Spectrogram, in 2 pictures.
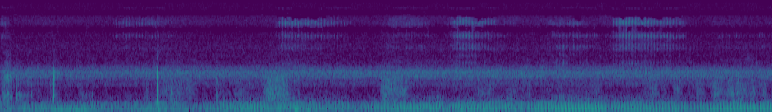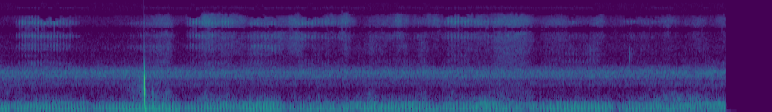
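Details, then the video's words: Contented tuxedo cat being cuddled by its owner, giving a continuous deep, low rumbling purr that holds steady throughout, with occasional soft rustles and a few faint clicks over a constant background hum. "Happy cat purrs while daddy cuddles it. パパに抱っこされて、嬉しみのゴロゴロ音。"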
